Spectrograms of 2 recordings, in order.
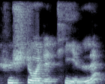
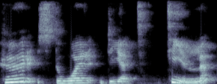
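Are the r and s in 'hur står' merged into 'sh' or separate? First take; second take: merged; separate. First: It is said fast, with r and s merged into sh. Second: It is said carefully, with r and s separate.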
